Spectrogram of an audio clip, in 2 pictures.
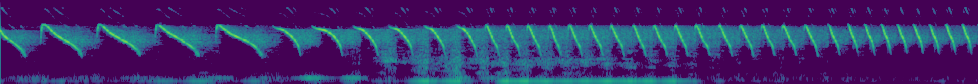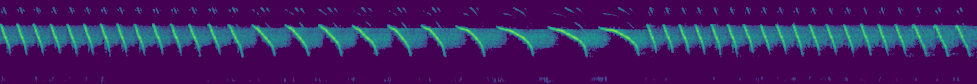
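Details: Lively singing canary, played to encourage quiet canaries to sing: a long continuous high trill of rapid downward-sweeping whistles, first slower then tightening into a fast even roll, with faint low thumps early on.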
